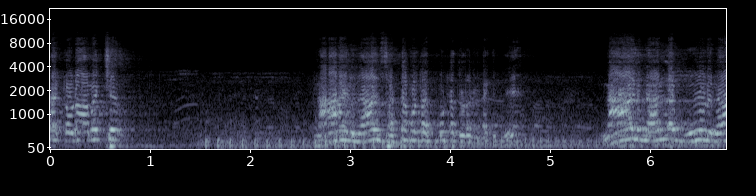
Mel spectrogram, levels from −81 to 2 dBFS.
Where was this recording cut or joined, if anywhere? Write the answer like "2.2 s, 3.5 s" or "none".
1.5 s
